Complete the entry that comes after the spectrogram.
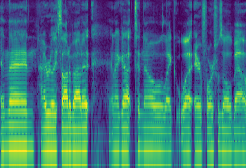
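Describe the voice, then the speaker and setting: In an American accent, a man talks in a dark, mellow tone at medium pitch, his intonation monotone and flat. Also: moderate pace. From Utah, US. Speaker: college football player. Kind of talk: casual chat.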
